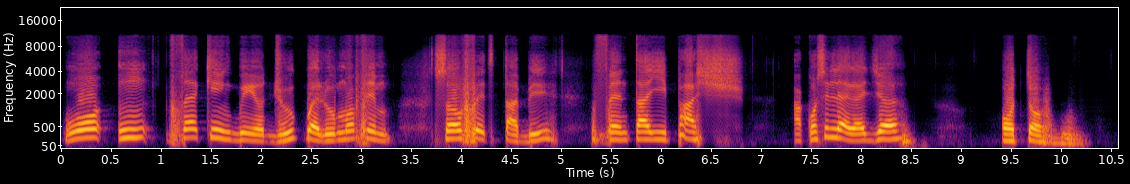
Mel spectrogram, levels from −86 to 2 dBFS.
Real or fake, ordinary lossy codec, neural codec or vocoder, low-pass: fake; none; codec, 24 kHz, 0.9 kbps, DualCodec; 10.8 kHz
